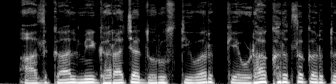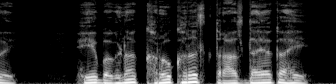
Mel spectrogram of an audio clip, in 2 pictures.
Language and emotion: Marathi, sad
